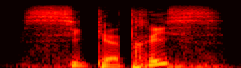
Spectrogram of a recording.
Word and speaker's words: cicatrice: ce mot-là parce que on retrouve le C qui se prononce S parce qu'il y a un I après, le C qui se prononce K parce qu'il y a un A derrière, et enfin un dernier C qui se prononce S puisqu'il y a un E à la fin de ce mot.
